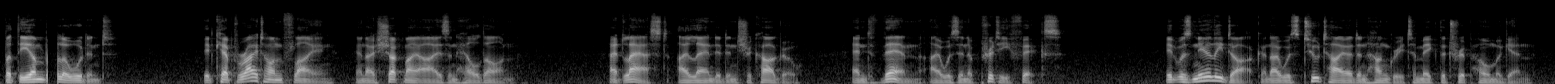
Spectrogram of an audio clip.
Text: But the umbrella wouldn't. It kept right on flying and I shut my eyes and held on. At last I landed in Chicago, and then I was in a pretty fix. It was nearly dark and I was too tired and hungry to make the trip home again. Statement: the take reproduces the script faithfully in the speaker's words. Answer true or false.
true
